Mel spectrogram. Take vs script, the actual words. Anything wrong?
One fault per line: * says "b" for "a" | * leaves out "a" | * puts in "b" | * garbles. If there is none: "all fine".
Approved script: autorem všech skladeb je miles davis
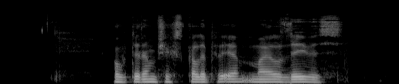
all fine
